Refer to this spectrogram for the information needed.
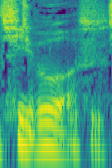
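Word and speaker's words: Chivuos: Chuvios.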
